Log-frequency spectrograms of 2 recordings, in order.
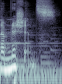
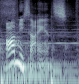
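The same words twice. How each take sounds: First: It is pronounced in the standard established way. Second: It is pronounced the way it looks spelled. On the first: The speaker calls it right. "it's actually" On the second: The speaker calls it wrong. "you might determine the pronunciation in your head"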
